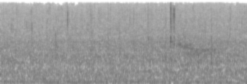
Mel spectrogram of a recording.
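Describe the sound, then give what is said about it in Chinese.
Steady, dense rain falls continuously with a soft hiss, a few sharper drops or splashes standing out briefly near the end; no voices, just the even wash of rainfall outside. “外面的雨下得更密了”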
